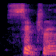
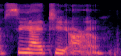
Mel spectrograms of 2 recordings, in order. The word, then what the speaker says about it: Citro: Citro, Citro. Okay. Well, obviously you're looking at the spelling, but that's how you say it.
